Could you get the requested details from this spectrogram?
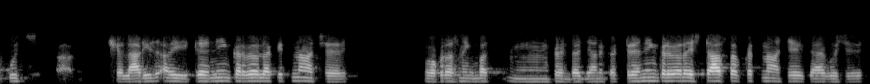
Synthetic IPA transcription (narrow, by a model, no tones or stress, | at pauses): kut͡ʃʰ | t͡ʃʰelaːɾisəiʈɾeːnĩŋɡkəɾbelakɪt̪nat͡ʃʰɛ | okɾəsnikbat̪̚pẽɳʈad͡ʒaːnkəʈɾenĩŋɡkəɾbelaisʈaːpʰsəb̚kɪt̪nat͡ʃʰekaɡot͡ʃʰe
